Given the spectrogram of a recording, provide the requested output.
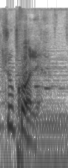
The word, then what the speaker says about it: Truecaller: como Truecaller. Ahí nos pueden preguntar al WhatsApp, oiga, señorita, ¿cuál es la aplicación? Se lo enviamos aquí el nombre. Se escribe Truecaller, pero ese es Truecaller.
